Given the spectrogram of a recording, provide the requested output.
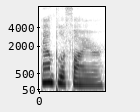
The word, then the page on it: amplifier: American English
